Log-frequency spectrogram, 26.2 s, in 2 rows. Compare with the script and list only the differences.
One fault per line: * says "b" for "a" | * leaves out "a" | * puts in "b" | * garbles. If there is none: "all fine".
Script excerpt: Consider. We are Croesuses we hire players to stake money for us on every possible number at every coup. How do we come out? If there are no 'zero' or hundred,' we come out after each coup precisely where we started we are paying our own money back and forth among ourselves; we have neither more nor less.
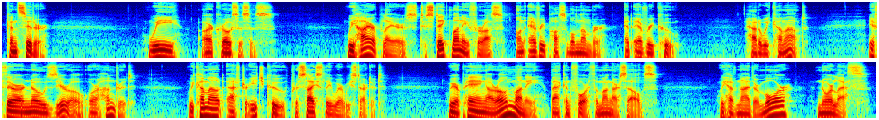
* puts in "a"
